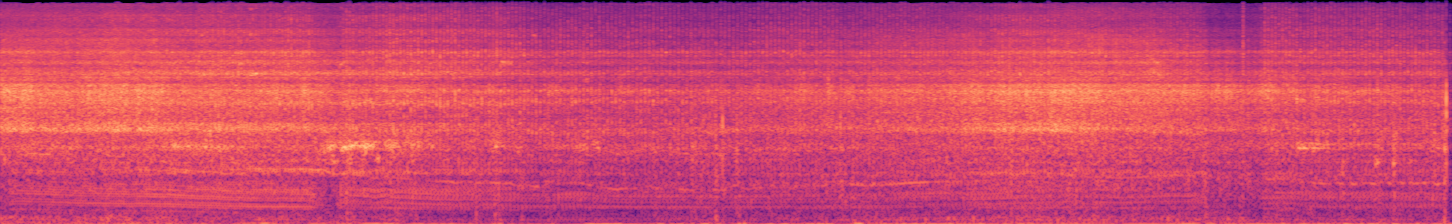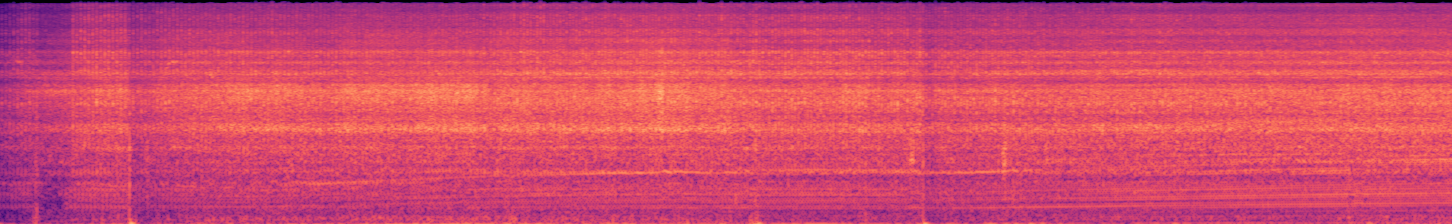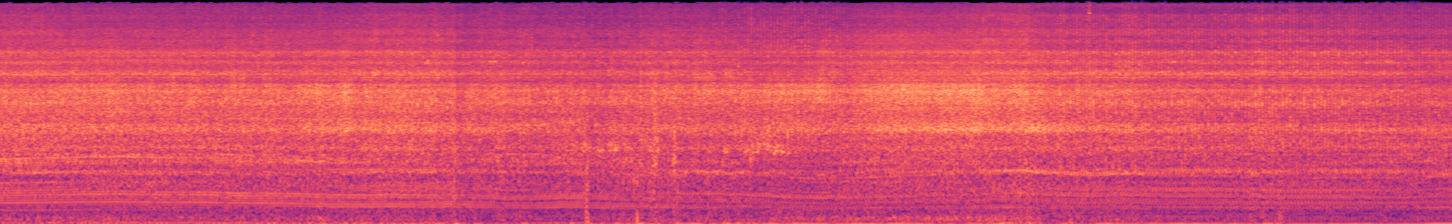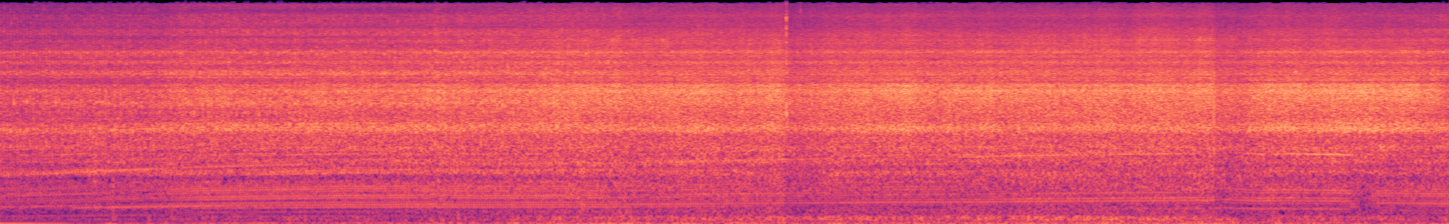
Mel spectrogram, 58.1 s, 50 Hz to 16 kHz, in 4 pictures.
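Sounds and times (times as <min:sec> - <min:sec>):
kart engine running hard: 0:00.0 - 0:58.0.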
